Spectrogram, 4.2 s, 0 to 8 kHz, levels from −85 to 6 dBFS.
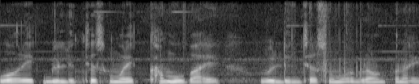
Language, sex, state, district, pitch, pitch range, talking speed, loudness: Marathi, male, Maharashtra, Sindhudurg, 130 Hz, 125-140 Hz, 215 wpm, -17 LUFS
